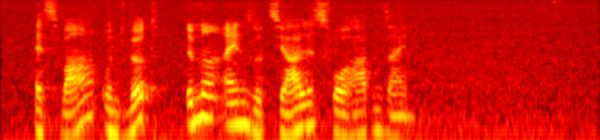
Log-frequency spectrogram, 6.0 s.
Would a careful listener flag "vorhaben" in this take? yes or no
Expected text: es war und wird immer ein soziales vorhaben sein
no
